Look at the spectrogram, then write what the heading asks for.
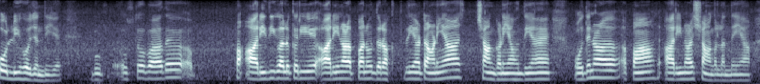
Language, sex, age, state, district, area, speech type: Punjabi, female, 45-60, Punjab, Mohali, urban, spontaneous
